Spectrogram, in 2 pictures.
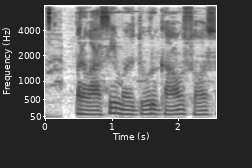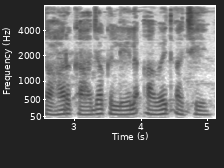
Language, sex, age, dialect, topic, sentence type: Maithili, male, 51-55, Southern/Standard, agriculture, statement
